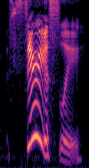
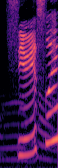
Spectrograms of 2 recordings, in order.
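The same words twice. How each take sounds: First: Flat disbelief. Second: Incredulous. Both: Real, not acted. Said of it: "you're just allowing it?".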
